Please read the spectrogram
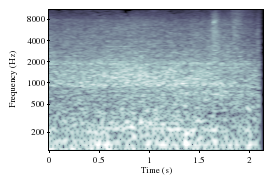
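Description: Road traffic noise in the open air: a steady rush with a low rumble underneath.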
